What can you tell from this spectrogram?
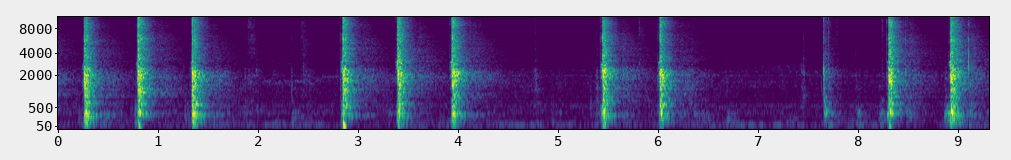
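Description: Sharp smacks of a thin vacuum-formed PETG plastic shell being struck by hand to knock loose the 3D-printed mold stuck inside it, about eleven in groups of two or three, half a second apart. The mold sticks because it lacks enough draft angle.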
